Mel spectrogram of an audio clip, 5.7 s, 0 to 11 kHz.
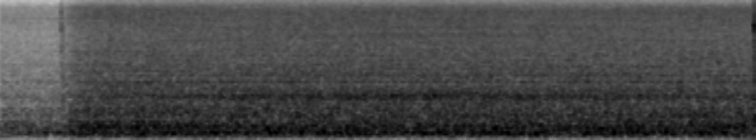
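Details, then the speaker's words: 2014 Volkswagen Jetta after replacing the blower motor resistor (heat previously worked only on setting 4): smooth, steady rush of air with no rattle, squeal or cutout, now working on settings 1, 2 and 3; normal blower operation. "Oh yeah. You hear it? It's working on 1. It's working on 2. It's working on 3."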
